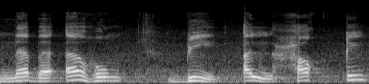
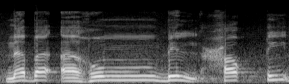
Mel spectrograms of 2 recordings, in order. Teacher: نبأہم میں میم ساکن ہے، اس کے بعد با آ رہا ہے تو میم ساکن کو غننے کے ساتھ پڑھیں گے. نبأہم بالحق، با کے نیچے زیر، اسے الحق کے لام ساکن کے ساتھ ملائیں گے.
